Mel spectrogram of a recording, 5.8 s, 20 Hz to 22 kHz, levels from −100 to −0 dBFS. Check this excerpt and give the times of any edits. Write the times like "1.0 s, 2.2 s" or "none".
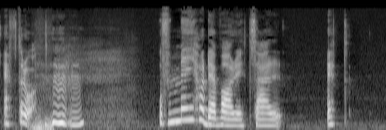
none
